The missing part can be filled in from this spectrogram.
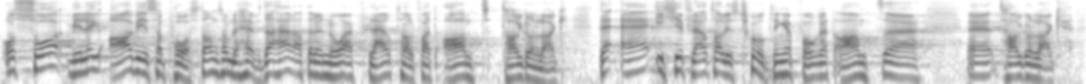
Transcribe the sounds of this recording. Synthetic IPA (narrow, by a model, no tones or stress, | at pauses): ʔɔsɔʋɪlɛɡɑːʋiːsɑpʰoːst̪ɑn̩sɔmblɪɦɛʋd̪ɑɦæːɾɑt̪d̪ɛnoːæɾflæːʁt̪ʰɑlfɔʁɛɪt̪ɑːnt̪ʰːɑlɡʁʉnlɑ̰ːɡ | d̪̥ɛʔæɾɪçːəflæːɾt̪ʰɑlɪst̪ʰuːɾt̪ʰɪŋːəfɔʁɛt̪ɑːnt̪ | t̪ʰːɑlɡɾʉnlɑ̰ːɡ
